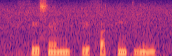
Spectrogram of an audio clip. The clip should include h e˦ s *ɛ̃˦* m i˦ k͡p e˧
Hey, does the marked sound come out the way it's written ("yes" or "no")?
yes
